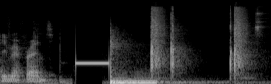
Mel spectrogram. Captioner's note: beep; upbeat music playing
